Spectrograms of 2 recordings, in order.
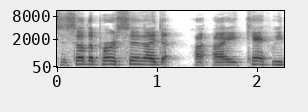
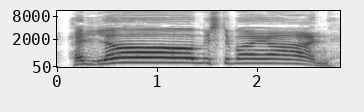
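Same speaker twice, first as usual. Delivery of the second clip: high, drawn-out hello, loud at first; big high-pitched hail, stretched out; exuberant greeting; 8 semitones higher, 6 dB louder, much slower than usual. Real, not acted. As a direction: call out a long, delighted welcome. Calling out greeting to joining viewer.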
